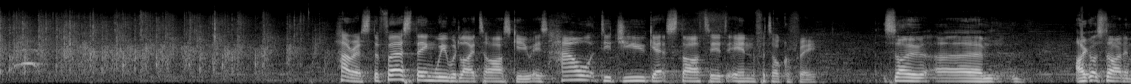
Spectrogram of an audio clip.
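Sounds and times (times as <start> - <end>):
round of applause from a crowd: 0.0 - 3.6
speech: 3.4 - 11.3.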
